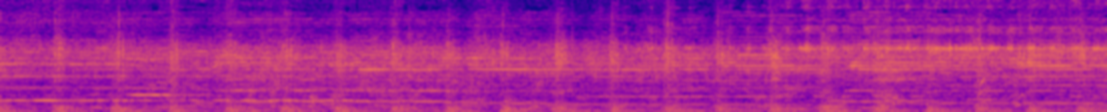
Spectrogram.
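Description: Live Bodo folk music for the Bagurumba dance: a kham drum beating a quick, even rhythm, a sifung bamboo flute holding long notes above it, and jotha cymbals jingling.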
